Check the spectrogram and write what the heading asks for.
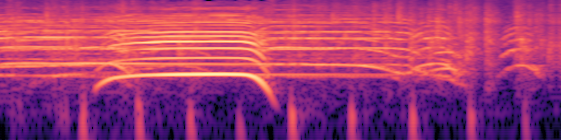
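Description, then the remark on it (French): An audience applauds and cheers a performer: a loud, sustained high-pitched whoop rises and holds before dropping off, over a steady beat of sharp claps, followed by more excited shouting voices as the clapping continues. “tout le monde, on l'applaudit fort!”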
